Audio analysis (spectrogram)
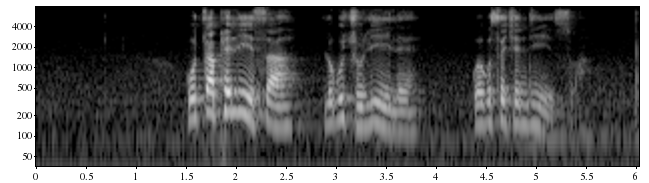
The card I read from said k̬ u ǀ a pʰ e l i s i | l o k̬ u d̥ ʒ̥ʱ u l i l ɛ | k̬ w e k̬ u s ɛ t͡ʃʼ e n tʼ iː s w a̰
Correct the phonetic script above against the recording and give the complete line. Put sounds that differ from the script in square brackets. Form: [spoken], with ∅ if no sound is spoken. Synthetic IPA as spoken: k̬ u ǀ a pʰ e l i s [a] | l o k̬ u d̥ ʒ̥ʱ u l i l ɛ | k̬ w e k̬ u s ɛ t͡ʃʼ e n tʼ iː s w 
